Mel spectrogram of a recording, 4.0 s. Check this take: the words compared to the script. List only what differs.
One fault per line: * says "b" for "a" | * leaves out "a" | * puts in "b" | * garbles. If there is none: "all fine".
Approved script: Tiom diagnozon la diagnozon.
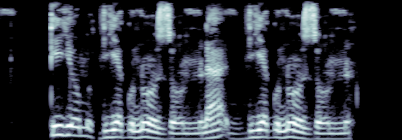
all fine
